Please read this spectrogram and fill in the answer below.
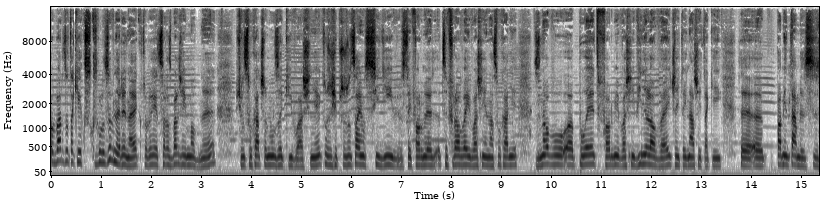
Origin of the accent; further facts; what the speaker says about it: Ostrowiec Świętokrzyski, Świętokrzyskie Voivodeship, Poland; ja się wychowywałem niedaleko Ćmielowa, że w Ostrowcu Świętokrzyskim, to jest ten rejon Gór Świętokrzyskich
